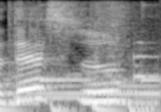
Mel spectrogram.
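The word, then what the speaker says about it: です: Imbis na desu, des na lang.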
